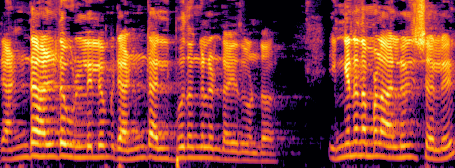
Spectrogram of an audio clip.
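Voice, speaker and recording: A man's high-pitched voice with audible room echo. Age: 40s. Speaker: motivational speaker. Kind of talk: motivational speech to audience. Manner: interactive, questioning the audience.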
